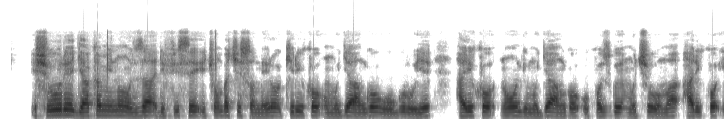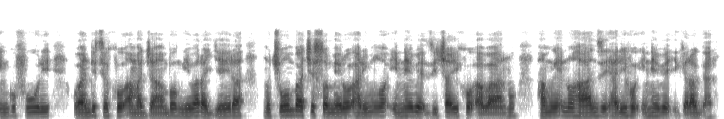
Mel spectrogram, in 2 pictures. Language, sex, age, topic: Rundi, male, 25-35, education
